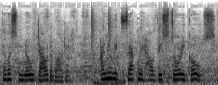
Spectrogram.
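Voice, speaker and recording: A woman narrating an audio drama in the first person as an anxious young protagonist, grave, measured and introspective. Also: mid-range voice, steady tone, music in the background, crowd noise, close to an everyday voice. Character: anxious young reader, inwardly narrating an apocalypse.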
